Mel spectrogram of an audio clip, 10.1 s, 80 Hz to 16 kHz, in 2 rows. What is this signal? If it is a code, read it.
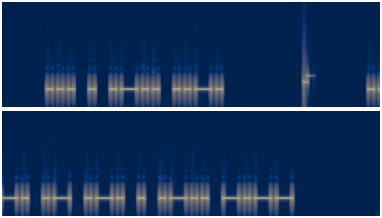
Morse code, heard as a keyed tone, about 17 wpm, 700 Hz. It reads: SELF RARELY
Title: Sentences from Top 1400 Words - New Word Drill Alt - 17wpm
